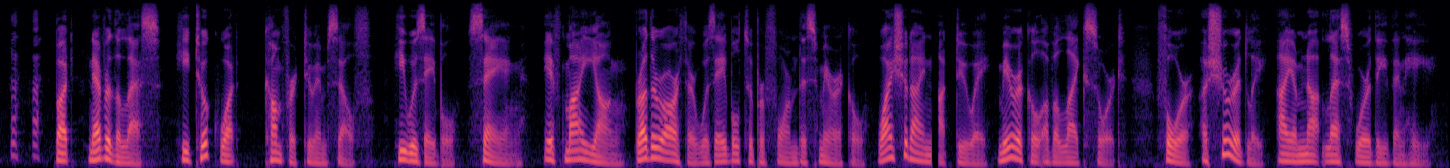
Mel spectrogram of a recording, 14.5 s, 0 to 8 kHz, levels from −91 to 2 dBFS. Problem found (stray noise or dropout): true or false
true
